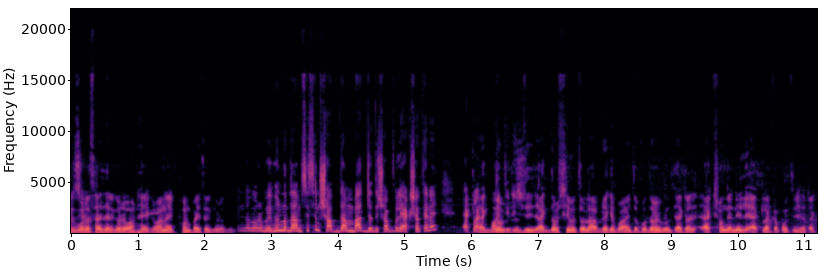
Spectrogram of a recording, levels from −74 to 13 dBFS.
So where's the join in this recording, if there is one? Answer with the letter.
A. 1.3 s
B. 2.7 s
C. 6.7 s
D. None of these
B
